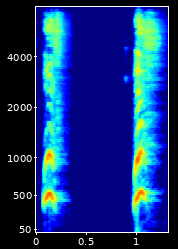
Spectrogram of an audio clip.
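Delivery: loud, very high yappy woof; sharp yip barks; dog barking. Acted. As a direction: bark like a small excited dog.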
